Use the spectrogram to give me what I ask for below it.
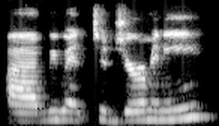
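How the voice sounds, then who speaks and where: A middle-aged woman with a slightly high voice chats as a guest. She rambles a little and stops to correct herself mid-sentence. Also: normal speed, low-quality recording. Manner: chatty, rambling, self-correcting. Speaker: guest, real estate agent. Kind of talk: casual chat.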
